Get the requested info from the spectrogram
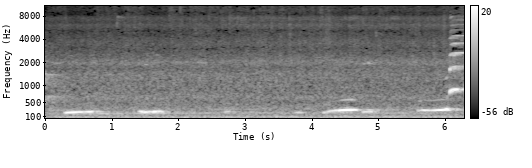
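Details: Monkeys at Little Rock Zoo singing: a handful of low, steady hooted notes spaced irregularly across six seconds, each held briefly, with a sudden brighter harmonic cry breaking in at the very end.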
